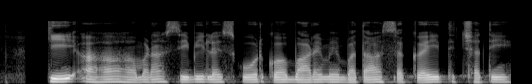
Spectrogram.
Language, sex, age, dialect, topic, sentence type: Maithili, male, 41-45, Southern/Standard, banking, statement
